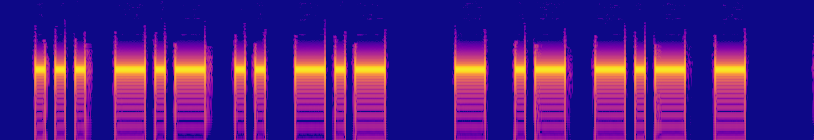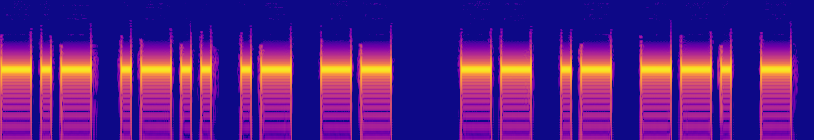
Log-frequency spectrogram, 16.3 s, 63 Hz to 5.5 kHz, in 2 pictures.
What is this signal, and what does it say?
Morse code, heard as a keyed tone, about 12 wpm, 600 Hz. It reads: SKIK TAKT KLAM MAGT
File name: Korte ord DK 12wpm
